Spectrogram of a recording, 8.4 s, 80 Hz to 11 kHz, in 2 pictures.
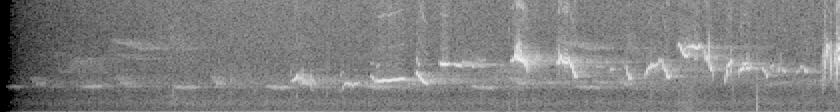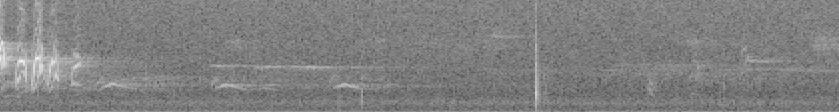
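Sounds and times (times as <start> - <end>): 
low background hum: 0.1 - 8.3
European robin twittering: 0.4 - 6.7.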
